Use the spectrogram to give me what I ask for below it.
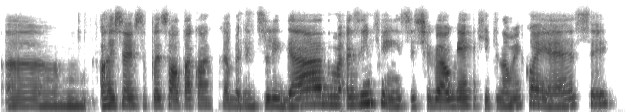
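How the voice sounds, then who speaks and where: Soft-spoken young woman from Fortaleza. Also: mid-range voice, little pitch movement, moderate pace, clean tone. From Fortaleza, Brazil. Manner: casual, many fillers like "né". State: sore throat, speaking softly. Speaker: guest speaker. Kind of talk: online class talk. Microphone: video call.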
